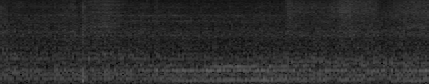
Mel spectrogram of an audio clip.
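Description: Steady electrical hum of a running household appliance, with a lower hum tone coming in about a second and a half in, and a faint click near one second.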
